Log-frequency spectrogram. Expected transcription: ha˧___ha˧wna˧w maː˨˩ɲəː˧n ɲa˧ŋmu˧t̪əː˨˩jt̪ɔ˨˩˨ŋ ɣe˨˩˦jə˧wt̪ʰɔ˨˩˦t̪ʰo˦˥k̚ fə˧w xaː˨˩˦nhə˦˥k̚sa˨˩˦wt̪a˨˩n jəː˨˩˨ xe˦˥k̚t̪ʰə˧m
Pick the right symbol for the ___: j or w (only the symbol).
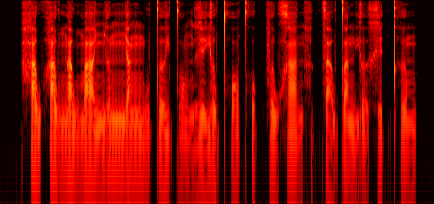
w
